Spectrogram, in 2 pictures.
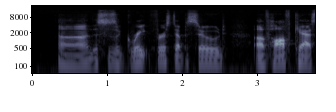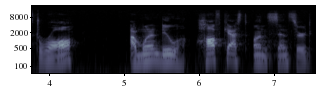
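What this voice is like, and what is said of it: Slightly hoarse voice. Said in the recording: “I'm a bit hoarse.”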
